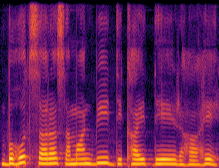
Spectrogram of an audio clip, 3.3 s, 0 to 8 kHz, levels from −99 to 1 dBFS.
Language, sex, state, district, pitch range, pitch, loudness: Hindi, female, Arunachal Pradesh, Lower Dibang Valley, 210-230 Hz, 220 Hz, -16 LUFS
